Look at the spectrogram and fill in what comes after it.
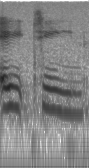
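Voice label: "eighteen", English; Natalia's Dots 3.1.1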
